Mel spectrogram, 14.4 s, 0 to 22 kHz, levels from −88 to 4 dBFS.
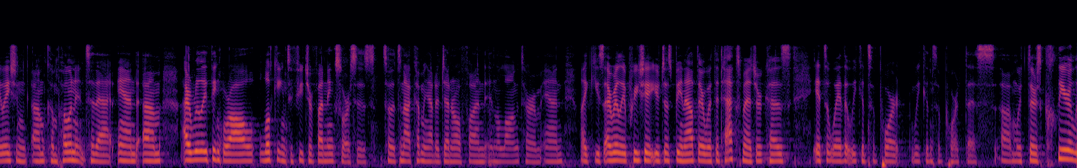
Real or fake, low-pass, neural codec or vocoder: real; 7.2 kHz; none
